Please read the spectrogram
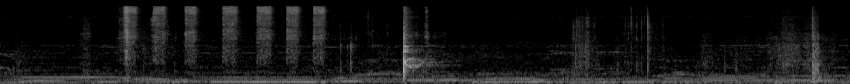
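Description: Aerosol spray can sprayed in about seven short hissing bursts over two seconds, followed by a single sharp click.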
